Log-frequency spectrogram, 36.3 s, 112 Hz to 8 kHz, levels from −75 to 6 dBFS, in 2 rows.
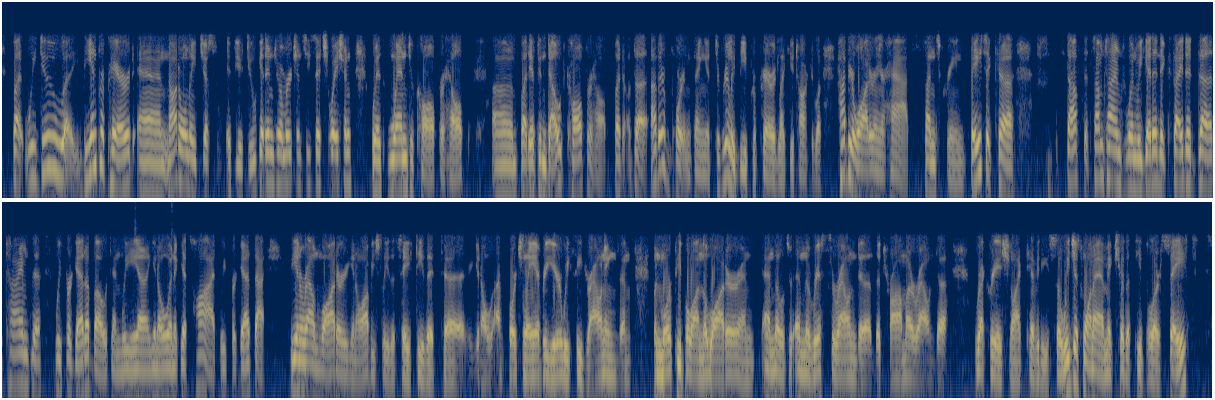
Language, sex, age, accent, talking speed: English, male, 50-69, American, 215 wpm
